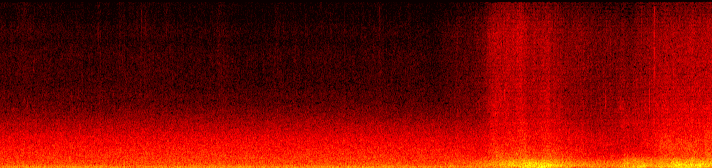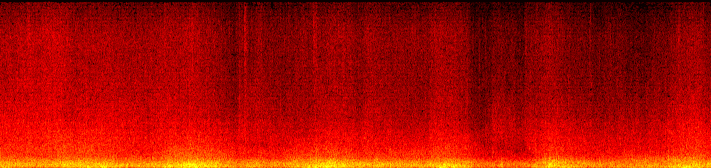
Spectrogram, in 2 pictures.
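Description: Heavy ocean surf and wind with wind buffeting the microphone: a steady rushing for about the first ten seconds, then louder and swelling and easing every two to three seconds.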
